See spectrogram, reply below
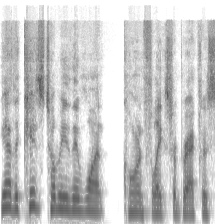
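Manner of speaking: put-on mild, easygoing, demure, laid-back tone. Mocking a trad wife's video, imitating her demure, laid-back voice. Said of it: "got this very demure, like, laid back kind of voice".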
